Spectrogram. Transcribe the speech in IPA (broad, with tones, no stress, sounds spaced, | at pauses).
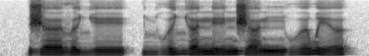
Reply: ʒ ɜː˨ ð ə˨ ʎ eː˨ | ʎ u˧˥ ə̯ ʎ ɜ˧˥ n eː˧˥ n ʒ ɐː˨ n ɲ uː˧˥ ə̯ w e˧˥ ə̯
